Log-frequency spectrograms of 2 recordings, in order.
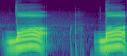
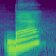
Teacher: Kalau yang datar itu nanti huruf dal nih. Kalau huruf dal, pangkal lidahnya turun nih.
